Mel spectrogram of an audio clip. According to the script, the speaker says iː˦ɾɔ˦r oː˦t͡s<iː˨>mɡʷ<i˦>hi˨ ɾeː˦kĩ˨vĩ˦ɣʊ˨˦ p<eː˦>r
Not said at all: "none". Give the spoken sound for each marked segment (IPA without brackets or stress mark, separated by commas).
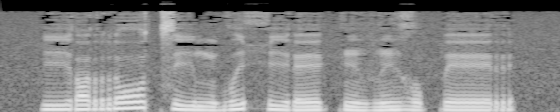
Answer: iː˨, i˦, eː˦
